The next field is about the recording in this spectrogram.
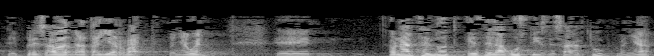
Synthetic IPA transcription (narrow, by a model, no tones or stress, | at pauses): empɾe̞saβ̞at̪̚d̪at̪aje̞rβat̪βajɲaβwen | o̞naɾt͡se̞nd̪ut̪e̞zðe̞laɣ̞ust̪izðe̞saɣ̞e̞ɾt̪uβajɲa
